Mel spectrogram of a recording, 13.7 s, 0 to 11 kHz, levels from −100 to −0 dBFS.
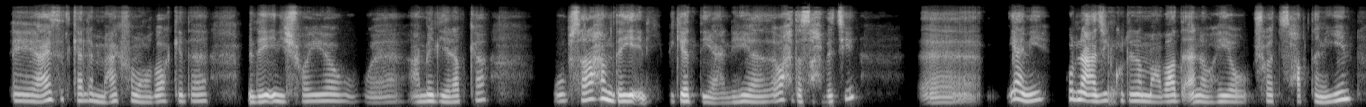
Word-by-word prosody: آآ 195 Hz, -2 st, -1 dB
عايزة 225 Hz, +7 st, +2 dB
أتكلم 205 Hz, -4 st, -3 dB
معاك 180 Hz, +3 st, -3 dB
في 200 Hz, -, -4 dB
موضوع 180 Hz, +1 st, -2 dB
كده 195 Hz, +1 st, -6 dB, 0.4 s
مضايقني 185 Hz, +2 st, +3 dB
شويّة 195 Hz, -1 st, 0 dB
وعامل 170 Hz, +4 st, -4 dB
لي 175 Hz, -1 st, -1 dB
ربكة، 220 Hz, +6 st, -6 dB, 0.7 s
وبصراحة 225 Hz, +7 st, +3 dB
مضايقني 190 Hz, -4 st, +4 dB, 0.2 s
بجد 190 Hz, -1 st, +1 dB
يعني. 150 Hz, 0 st, -6 dB, 0.2 s
هي 175 Hz, +3 st, -4 dB
واحدة 230 Hz, -5 st, 0 dB
صاحبتي 180 Hz, -, +2 dB, 0.6 s
آآ -, -, -6 dB, 0.3 s
يعني 235 Hz, -1 st, +2 dB, 0.2 s
كنا 245 Hz, -2 st, +4 dB
قاعدين 195 Hz, +1 st, +5 dB
كلّنا 200 Hz, -1 st, -1 dB
مع 180 Hz, -3 st, -1 dB
بعض 185 Hz, +2 st, +1 dB
أنا 180 Hz, -1 st, +1 dB
وهي 180 Hz, +2 st, -1 dB
وشويّة 190 Hz, +2 st, -3 dB
أصحاب 180 Hz, -, 0 dB
تانيين، 195 Hz, +9 st, 0 dB
190 Hz, 135 wpm, -25 LUFS, 175-205 Hz, 0.7 s, قاعدين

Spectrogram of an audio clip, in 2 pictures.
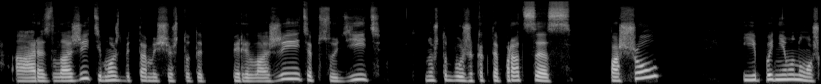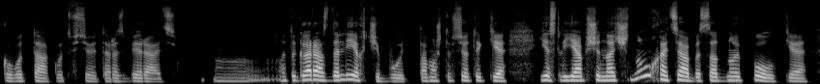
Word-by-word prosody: а, 160 Hz, 0 st, +2 dB
разложить. 170 Hz, -, 0 dB
И, -, -, -1 dB
может 195 Hz, 0 st, 0 dB
быть, 180 Hz, -, -10 dB
там 180 Hz, -3 st, -2 dB
еще 165 Hz, 0 st, -2 dB
что-то 160 Hz, -1 st, -7 dB, 0.3 s
переложить, 165 Hz, +10 st, -1 dB
обсудить, 190 Hz, +4 st, -4 dB, 0.4 s
но 190 Hz, -, -3 dB
чтобы 190 Hz, -1 st, -5 dB
уже 170 Hz, -2 st, 0 dB
как-то 185 Hz, 0 st, -3 dB
процесс 190 Hz, -2 st, +3 dB, 0.4 s
пошел, 285 Hz, -, +2 dB, 0.8 s
и 205 Hz, 0 st, 0 dB
понемножку, 220 Hz, -7 st, +1 dB
вот 155 Hz, 0 st, -5 dB
так 145 Hz, -4 st, -2 dB
вот, 150 Hz, -, -12 dB
всё 155 Hz, -, -9 dB
это 140 Hz, +1 st, -9 dB
разбирать. 140 Hz, -2 st, -5 dB, 0.4 s
М. 160 Hz, +7 st, -14 dB
Это 185 Hz, +1 st, -3 dB
гораздо 200 Hz, -2 st, +5 dB
легче 210 Hz, -6 st, +1 dB
будет, 145 Hz, -1 st, -7 dB
потому 165 Hz, +1 st, -3 dB
что 165 Hz, +1 st, -9 dB
всё-таки 170 Hz, -1 st, 0 dB, 0.3 s
если 190 Hz, -2 st, +2 dB
я 185 Hz, 0 st, +6 dB
вообще 185 Hz, +2 st, +3 dB
начну, 215 Hz, -, +3 dB
хотя 210 Hz, -, +5 dB
бы 170 Hz, 0 st, -2 dB
с 165 Hz, -, -3 dB
1 185 Hz, +2 st, +1 dB
полки, 150 Hz, -5 st, 0 dB
175 Hz, 150 wpm, -22 LUFS, 155-200 Hz, 0.8 s, я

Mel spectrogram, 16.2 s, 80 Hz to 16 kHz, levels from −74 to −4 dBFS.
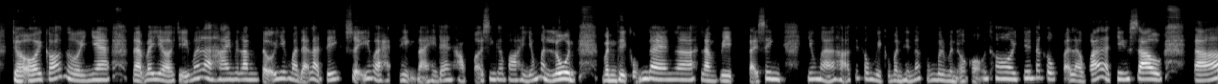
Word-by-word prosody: Trời 185 Hz, -4 st, +3 dB
ơi, 220 Hz, +3 st, +4 dB
có 255 Hz, +7 st, +2 dB
người 210 Hz, -8 st, -1 dB
nha, 225 Hz, +2 st, +1 dB, 0.3 s
và 200 Hz, -2 st, +5 dB
bây 230 Hz, +2 st, 0 dB
giờ 190 Hz, -5 st, +2 dB
chỉ 185 Hz, -1 st, -3 dB
mới 265 Hz, +5 st, -1 dB
là 285 Hz, -5 st, +2 dB
25 235 Hz, 0 st, -1 dB
tuổi 230 Hz, -, -1 dB
nhưng 265 Hz, 0 st, -2 dB
mà 220 Hz, -, 0 dB
đã 210 Hz, -, -1 dB
là 240 Hz, -2 st, +1 dB
tiến 230 Hz, +4 st, 0 dB
sĩ -, -, -3 dB
và 260 Hz, -, +1 dB
ha 205 Hz, -, -7 dB
hiện 210 Hz, +6 st, -6 dB
tại -, -, -2 dB
thì 185 Hz, -, -7 dB
đang 215 Hz, +4 st, -3 dB
học -, -, -5 dB
ở 210 Hz, -, -6 dB
Singapore 230 Hz, -1 st, -4 dB
thì 215 Hz, -, -4 dB
giống 205 Hz, +7 st, -3 dB
mình 280 Hz, -5 st, -1 dB
luôn, 240 Hz, +1 st, +8 dB, 0.4 s
mình 205 Hz, -1 st, +1 dB
thì 205 Hz, -2 st, +3 dB
cũng 240 Hz, +9 st, -1 dB
đang, 235 Hz, -3 st, +4 dB
ơ, 225 Hz, -1 st, +1 dB
làm 200 Hz, -4 st, 0 dB
việc 190 Hz, -2 st, -1 dB, 0.2 s
tại -, -, -1 dB
Sing, 245 Hz, +4 st, 0 dB, 0.4 s
nhưng 250 Hz, 0 st, -1 dB
mà 240 Hz, -, 0 dB
á -, -, -1 dB
hả 225 Hz, -1 st, -3 dB
cái 275 Hz, -, -10 dB
công 240 Hz, -2 st, -3 dB
việc 195 Hz, -3 st, -5 dB
của 180 Hz, -, -12 dB
mình 200 Hz, -2 st, -5 dB
thì 215 Hz, -, -3 dB
nó 235 Hz, +8 st, -4 dB
cũng 220 Hz, +1 st, -8 dB
bình 210 Hz, -3 st, -3 dB
bình, 185 Hz, -, -4 dB
ổn 185 Hz, -, -7 dB
ổn -, -, -7 dB, 0.2 s
thôi 255 Hz, -2 st, +2 dB
chứ 275 Hz, -, 0 dB
nó 295 Hz, -, -3 dB
không 245 Hz, -2 st, 0 dB
phải -, -, -2 dB
là 190 Hz, -3 st, -1 dB
quá 215 Hz, -, +3 dB
là 285 Hz, -4 st, +2 dB
chuyên 245 Hz, 0 st, 0 dB
sâu. 245 Hz, -2 st, +7 dB, 0.4 s
Đó, 210 Hz, +6 st, +6 dB
230 Hz, 250 wpm, -22 LUFS, 205-250 Hz, 0.4 s, luôn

